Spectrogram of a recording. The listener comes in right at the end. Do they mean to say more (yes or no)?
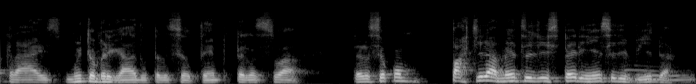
yes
